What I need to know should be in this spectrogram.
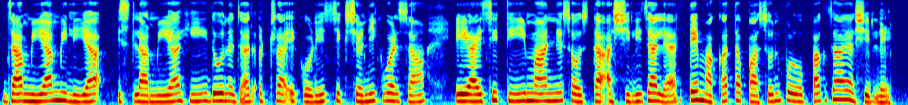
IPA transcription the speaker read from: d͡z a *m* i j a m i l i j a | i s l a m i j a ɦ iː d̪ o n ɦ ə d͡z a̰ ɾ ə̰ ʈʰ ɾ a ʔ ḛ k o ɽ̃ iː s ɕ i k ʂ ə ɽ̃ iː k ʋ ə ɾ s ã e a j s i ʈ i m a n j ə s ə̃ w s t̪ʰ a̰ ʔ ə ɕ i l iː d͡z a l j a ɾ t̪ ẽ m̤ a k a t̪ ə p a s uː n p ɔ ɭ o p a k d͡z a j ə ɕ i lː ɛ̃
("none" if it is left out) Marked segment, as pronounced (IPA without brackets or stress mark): m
